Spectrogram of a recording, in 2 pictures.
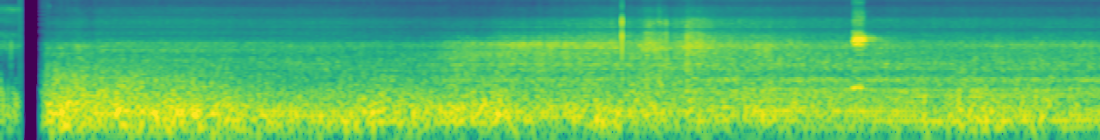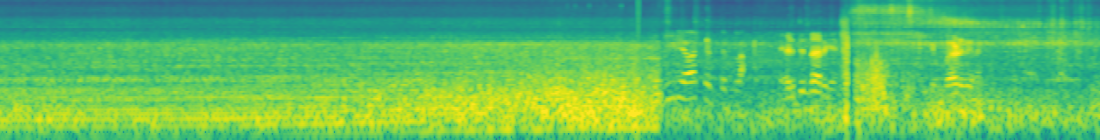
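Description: Motorcycle running while being ridden, with wind rushing over the microphone. It drops to a quieter level about seventeen seconds in, where brief voices come through.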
